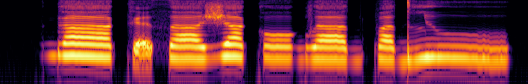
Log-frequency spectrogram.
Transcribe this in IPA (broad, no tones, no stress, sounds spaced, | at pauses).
ɡ aː k æ̰ θ aː ʒ a k ɔː ɡ l aː d p a d lʲ uː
